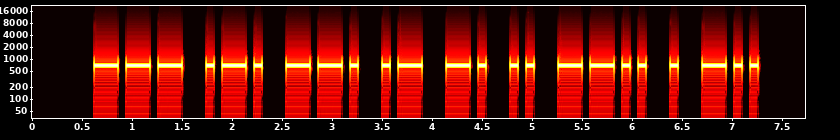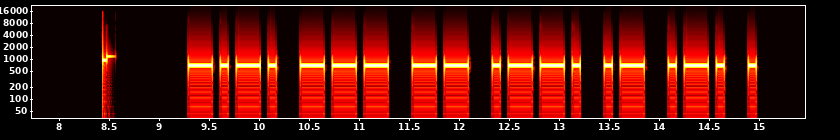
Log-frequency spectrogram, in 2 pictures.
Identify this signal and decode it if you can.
Morse code, heard as a keyed tone, about 15 wpm, 700 Hz. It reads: ORGANIZED COMPARE
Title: Sentences from Top 1300 Words - New Word Drill - 15wpm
